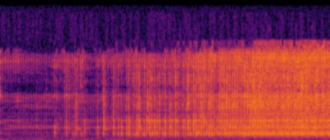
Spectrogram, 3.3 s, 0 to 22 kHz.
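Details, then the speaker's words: Tri-ang/Hornby OO gauge Jinty 0-6-0 tank engine with X04 motor, tested after restoration and contact adjustment: slow uneven ticking start rising to a steady high whine; motor runs sluggishly, stops, and won't run backwards. "bit sluggish it and it stops backwards nothing"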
